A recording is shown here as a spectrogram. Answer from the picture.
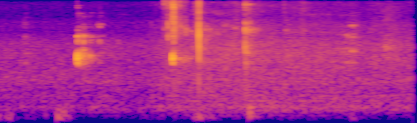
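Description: A few faint, sharp clicks of a computer mouse, four of them within about a second and a half.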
